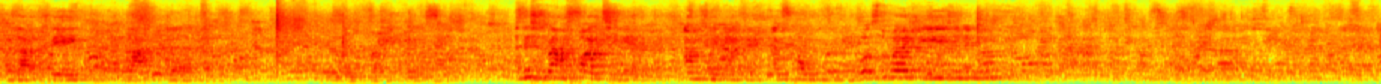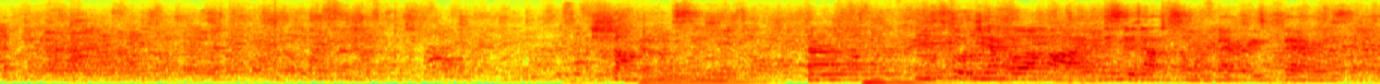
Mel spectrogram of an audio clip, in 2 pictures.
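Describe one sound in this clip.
An upright bass plucks a walking line.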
